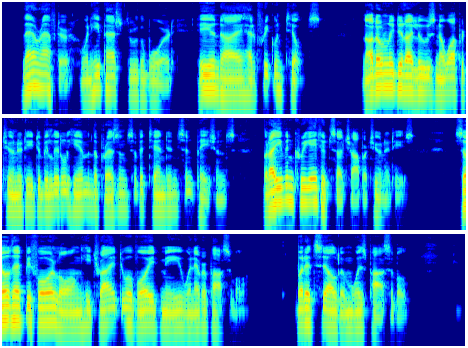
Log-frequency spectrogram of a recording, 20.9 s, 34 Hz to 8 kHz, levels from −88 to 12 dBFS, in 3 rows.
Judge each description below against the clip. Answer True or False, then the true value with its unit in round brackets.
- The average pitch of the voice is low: True (100 Hz)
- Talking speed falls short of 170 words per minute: True (150 wpm)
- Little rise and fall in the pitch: False (3.8 semitones)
